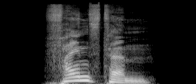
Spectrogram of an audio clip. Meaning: strong dative masculine/neuter singular superlative degree of fein
- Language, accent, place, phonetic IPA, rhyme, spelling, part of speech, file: German, Germany, Berlin, [ˈfaɪ̯nstəm], -aɪ̯nstəm, feinstem, adjective, De-feinstem.ogg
